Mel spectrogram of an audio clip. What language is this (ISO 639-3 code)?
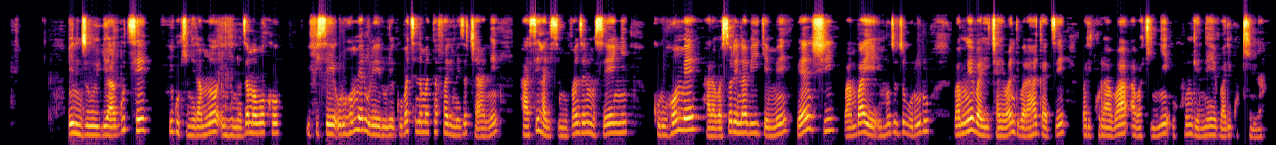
run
